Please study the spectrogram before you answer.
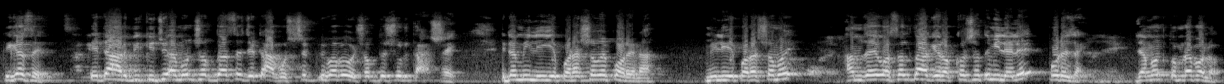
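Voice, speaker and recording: A man's voice: sits high, fast, slight background noise, poor audio. A man teaching Arabic grammar to a class, often quizzing his students and calling them "baba". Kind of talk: classroom lesson.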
